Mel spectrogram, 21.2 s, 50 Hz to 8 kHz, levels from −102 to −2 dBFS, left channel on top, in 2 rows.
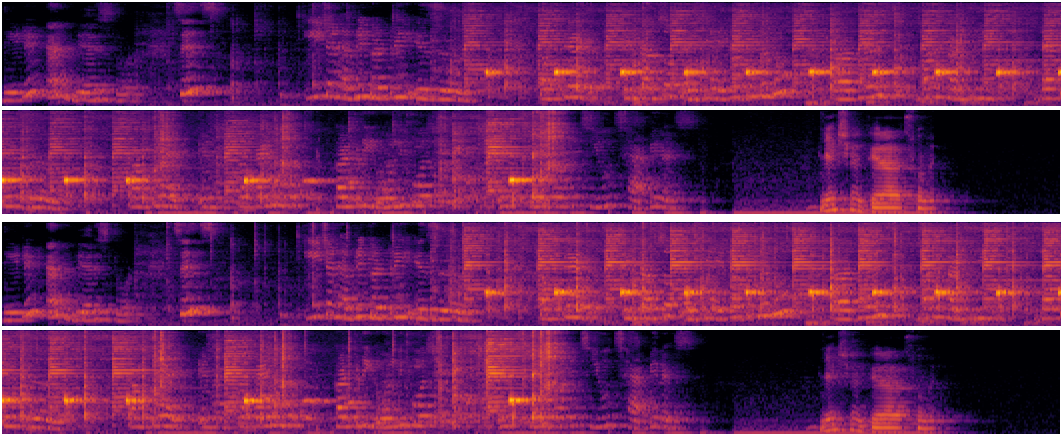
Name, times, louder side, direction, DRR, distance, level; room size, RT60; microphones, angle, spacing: voice 1, 0.0-2.1 3.0-4.7 5.1-9.9 10.3-11.2 11.8-13.5 13.9-14.9 15.5-17.5, right 1 dB, 35° right, -2 dB, 4.3 m, -46 dB
Clock, 1.6-1.7 2.3-2.5 3.1-3.2 3.4-3.5 3.9-4.0 4.3-12.3 12.7-16.1, right 1 dB, 60° right, 1.5 m, -33 dB
voice 2, 18.6-19.9, left 2 dB, 55° left, 10 dB, 0.7 m, -41 dB
20.5 x 12.0 x 2.9 m, 0.82 s
head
